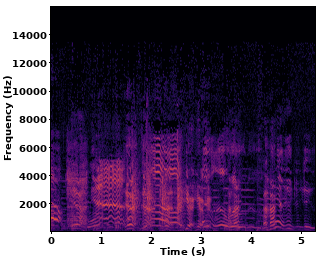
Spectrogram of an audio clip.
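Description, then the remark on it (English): A person's voice imitates a cat meowing over and over, producing a string of wavering, bleat-like cries that rise and fall in pitch, fairly loud. “Sure, I'll teach you to meow.”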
